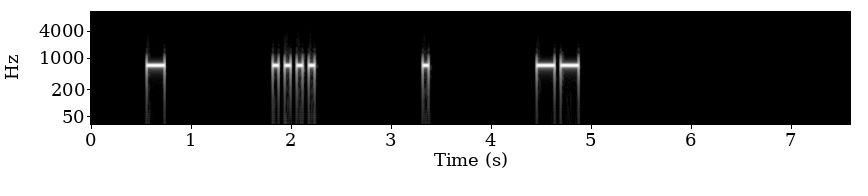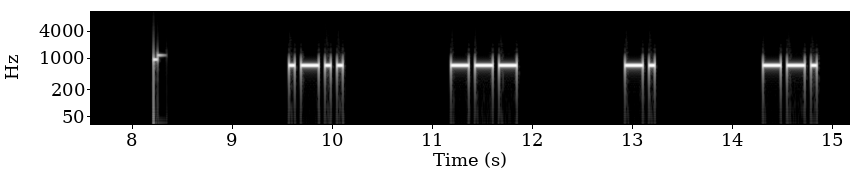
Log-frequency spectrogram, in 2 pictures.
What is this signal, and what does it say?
Morse code, heard as a keyed tone, about 20 wpm, spaced as for 7 wpm, 700 Hz. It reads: THEM LONG
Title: 6x Character Spacing - Top 100 Words - 20wpm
